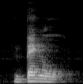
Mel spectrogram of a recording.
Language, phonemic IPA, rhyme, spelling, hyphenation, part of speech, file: Dutch, /ˈbɛ.ŋəl/, -ɛŋəl, bengel, ben‧gel, noun, Nl-bengel.ogg
- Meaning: 1. a young rascal, a naughty to mischievous kid, usually a tomboy 2. a club, stick, bat 3. the clapper of a bell 4. the whole bell (metal struck idiophone) 5. an earring 6. a watch chain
